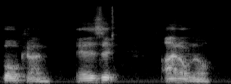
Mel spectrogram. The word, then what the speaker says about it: Spokane: to close his restaurant Gary Edwards says it's pronounced Spokan is it I don't know I added the E all right Spokan Spokane Washington flukeman says but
